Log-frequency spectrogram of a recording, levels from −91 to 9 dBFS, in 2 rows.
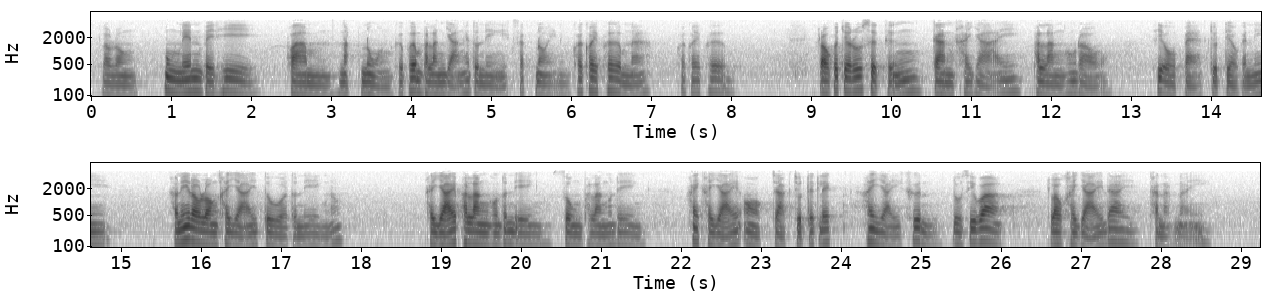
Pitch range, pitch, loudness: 95-110 Hz, 105 Hz, -29 LUFS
